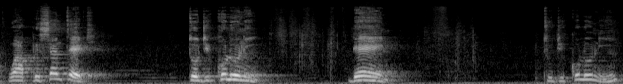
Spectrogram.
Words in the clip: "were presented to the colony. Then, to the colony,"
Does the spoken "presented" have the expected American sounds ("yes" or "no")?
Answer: no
